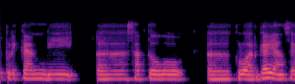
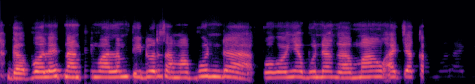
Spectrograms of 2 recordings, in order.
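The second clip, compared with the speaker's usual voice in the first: louder, higher scolding mom; mock parental threat; 5 semitones higher, 7 dB louder than usual. Mother threatening child with punishment, mock scolding. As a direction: lay down the law like a fed-up mother. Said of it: "Wah, ancaman".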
